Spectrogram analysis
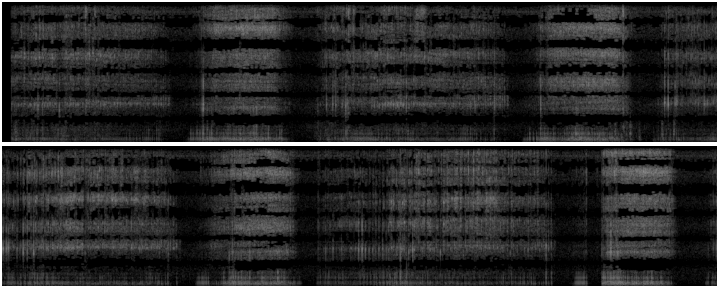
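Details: Sleeping young boy with an ear infection, later found to have croup: loud, rough snoring with every breath noisy, the early sound of croup.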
